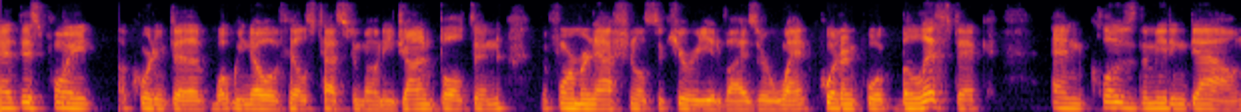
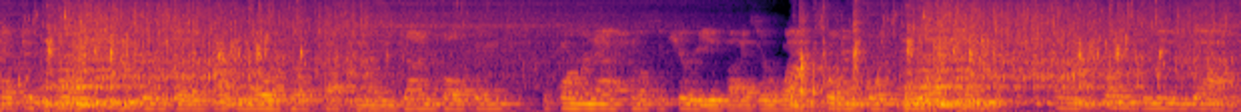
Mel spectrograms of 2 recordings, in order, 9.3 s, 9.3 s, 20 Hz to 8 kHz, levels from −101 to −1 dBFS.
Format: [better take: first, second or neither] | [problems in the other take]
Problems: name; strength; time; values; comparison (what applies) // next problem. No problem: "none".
first | background sound (Toilet flush); as loud as the speech // room echo; dies away in 2.2 s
